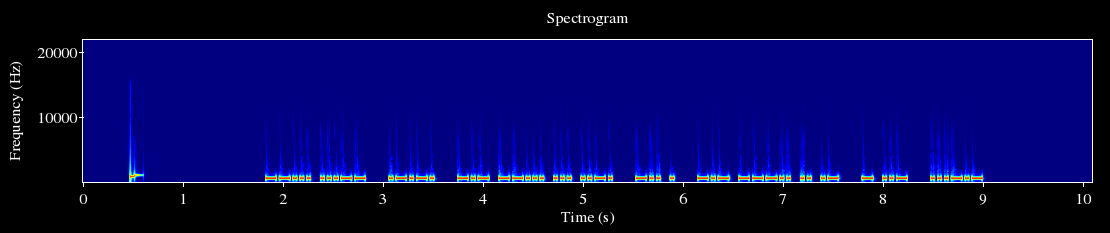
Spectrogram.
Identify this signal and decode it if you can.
Morse code, heard as a keyed tone, about 36 wpm, 700 Hz. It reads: 73 <AR> K7SF DE K8IA TU <SK>
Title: Practice QSO - Exchange 4 - Ending - 35wpm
